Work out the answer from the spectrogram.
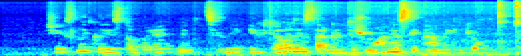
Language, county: Lithuanian, Klaipėda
